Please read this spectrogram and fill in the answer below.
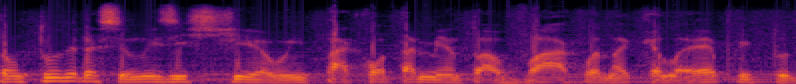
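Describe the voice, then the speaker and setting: A man speaks with ordinary pitch variation. Behind him, music is in the background. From Araguatins, northern Tocantins, Brazil. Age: 70s. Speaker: local elder interviewee. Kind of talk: interview, oral history recollection.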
